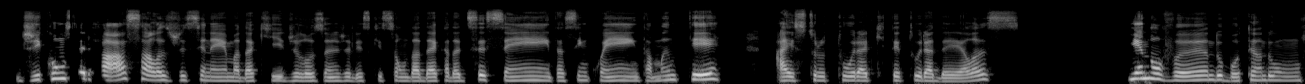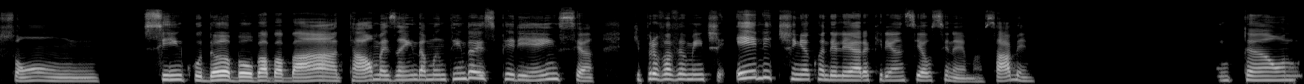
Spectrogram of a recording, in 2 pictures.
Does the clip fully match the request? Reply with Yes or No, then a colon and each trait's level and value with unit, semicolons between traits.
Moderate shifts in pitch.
Yes: average, 4.0 semitones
